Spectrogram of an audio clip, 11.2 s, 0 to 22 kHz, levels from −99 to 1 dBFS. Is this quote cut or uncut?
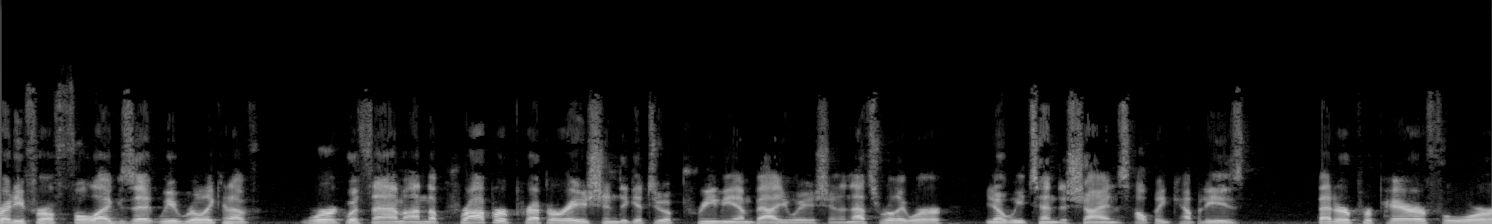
uncut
